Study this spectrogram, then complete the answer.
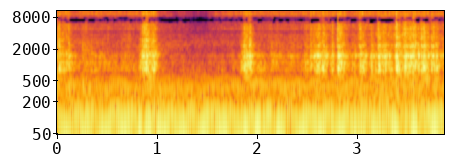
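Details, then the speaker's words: Induced-draft inducer fan motor on a Lochinvar boiler running; steady hum under an uneven scraping rattle from worn bearings, replacement motor ordered. "I have the induction fan going, the motor. You can hear the bearings are going."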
